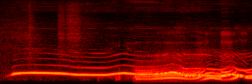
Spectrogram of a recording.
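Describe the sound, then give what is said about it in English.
People imitate spooky ghost moans, a long wavering hooting "ooo" held for over two seconds, first one steady voice, then a second joining with sliding, warbling pitches. “Well, those are really terrible ghost sounds we're making. Sounds like a wounded whale.”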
